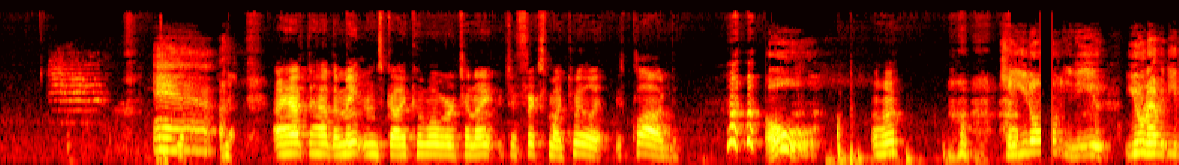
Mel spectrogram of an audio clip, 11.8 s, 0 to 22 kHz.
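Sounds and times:
cat meowing with bright high-pitched tone: 0:00.5 - 0:01.1
speech: 0:01.6 - 0:11.7.

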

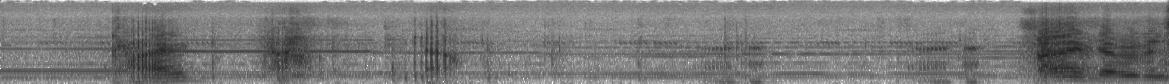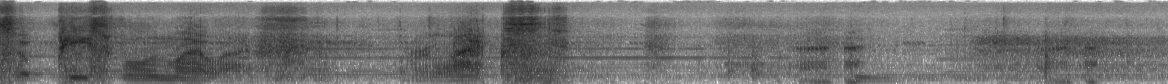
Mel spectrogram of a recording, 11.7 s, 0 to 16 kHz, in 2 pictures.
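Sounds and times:
speech: 0:00.6 - 0:02.2, 0:05.3 - 0:08.8
bullfrogs croaking at night: 0:01.4 - 0:05.1, 0:09.7 - 0:11.6.

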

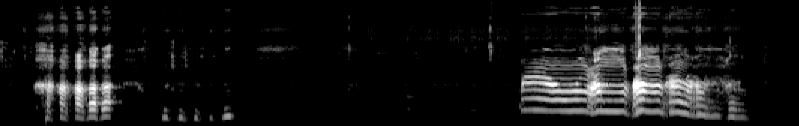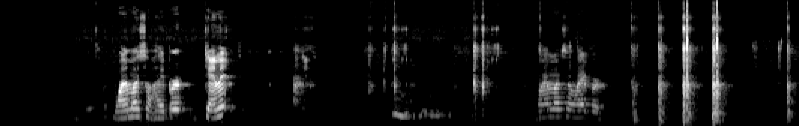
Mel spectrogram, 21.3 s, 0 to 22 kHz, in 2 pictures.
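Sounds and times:
speech: 0:00.5 - 0:01.6, 0:02.2 - 0:03.2, 0:08.9 - 0:10.0, 0:12.0 - 0:13.8, 0:15.9 - 0:16.3, 0:17.8 - 0:18.8
person imitating a cat meowing: 0:07.0 - 0:09.9.

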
